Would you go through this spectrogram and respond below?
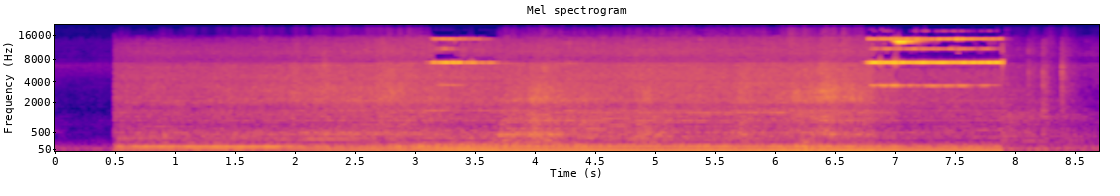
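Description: A Mercedes-AMG C63 being driven, with a steady low engine and road rumble that starts abruptly, holds at moderate level for several seconds with a couple of faint high whines, then drops away.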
